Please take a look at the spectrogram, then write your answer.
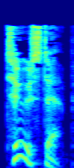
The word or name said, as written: two-step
